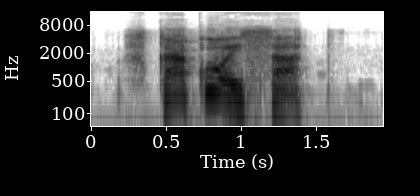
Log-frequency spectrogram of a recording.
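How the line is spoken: Rough question. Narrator (Russian): спросил он грубо

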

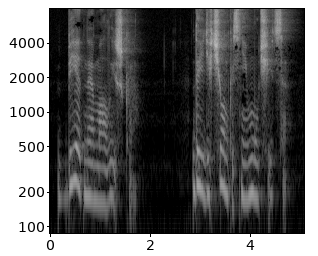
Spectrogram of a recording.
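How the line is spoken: Quiet old woman lamenting. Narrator (Russian): бабушка Ксения тихо запричитала

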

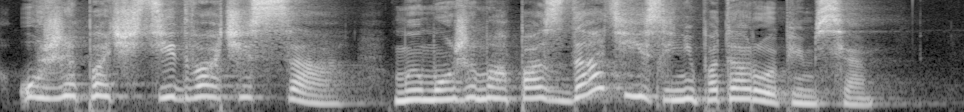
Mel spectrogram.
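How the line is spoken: Exclaimed urgently. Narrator (Russian): воскликнула

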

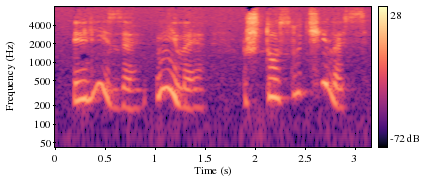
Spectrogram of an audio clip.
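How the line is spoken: Exclaimed. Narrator (Russian): воскликнула миссис Шельби

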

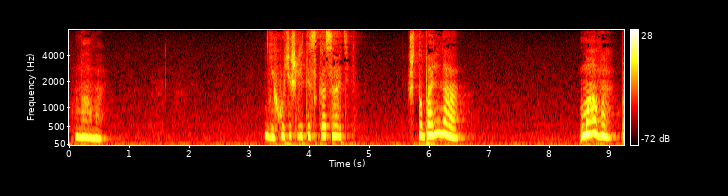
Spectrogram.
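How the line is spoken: Quiet frightened question. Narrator (Russian): тихо спросила

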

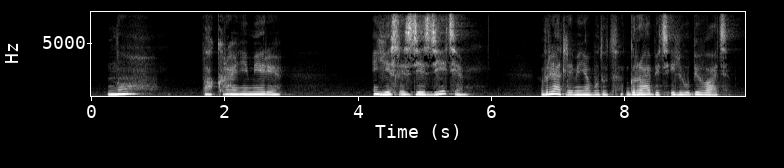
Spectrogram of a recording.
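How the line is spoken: Relieved sigh. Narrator (Russian): облегченно вздохнул Артур

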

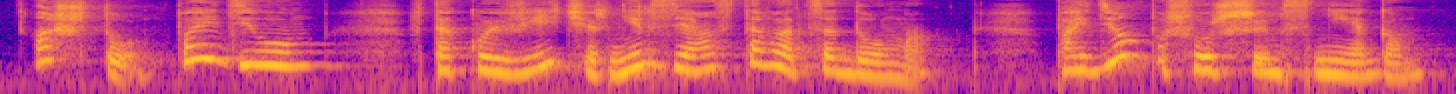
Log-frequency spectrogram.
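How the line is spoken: Mother's reply. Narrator (Russian): отозвалась мама

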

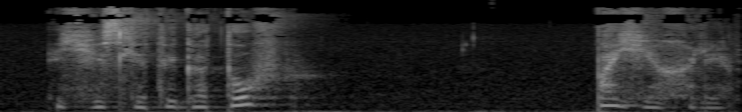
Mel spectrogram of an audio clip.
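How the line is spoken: Quiet, understanding. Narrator (Russian): Наташа поняла, что происходит в душе брата, и тихо сказала

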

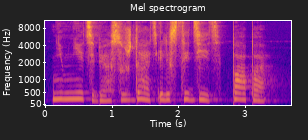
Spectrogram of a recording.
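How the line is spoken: Trembling voice. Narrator (Russian): Дрожащим голосом сказала она

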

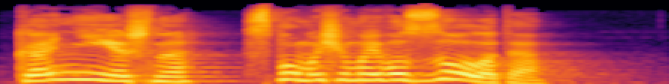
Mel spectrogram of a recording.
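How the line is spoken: Bellowing. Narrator (Russian): заорал Фрэнк

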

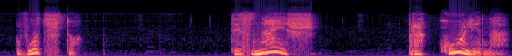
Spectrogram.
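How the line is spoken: Whisper. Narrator (Russian): шепнула она

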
